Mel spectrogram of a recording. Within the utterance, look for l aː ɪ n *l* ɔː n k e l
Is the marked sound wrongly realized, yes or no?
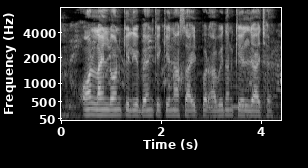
no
